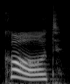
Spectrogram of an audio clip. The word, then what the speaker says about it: caught: Spelt as C-A-T-C-H, catch, it's also an irregular verb, and the past tense is caught, pronounced caught, but spelled as C-A-U-G-H-T, caught, of course.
